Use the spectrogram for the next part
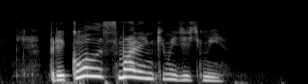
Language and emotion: Russian, positive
